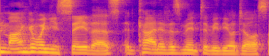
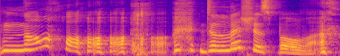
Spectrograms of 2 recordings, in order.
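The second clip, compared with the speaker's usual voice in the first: high, haughty queenly lilt with an affected laugh; Whis; 11 semitones higher, much slower than usual. Retold or imitated. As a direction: hoot it grandly like a true queen. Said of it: "Whis who does talk like that".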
